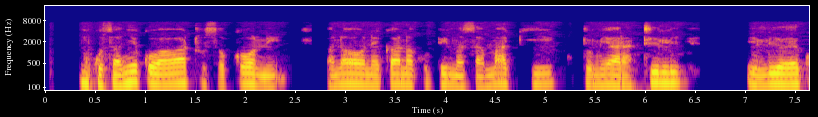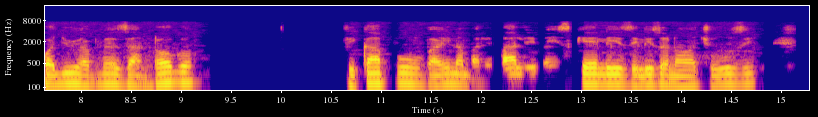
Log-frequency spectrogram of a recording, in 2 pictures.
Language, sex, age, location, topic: Swahili, male, 18-24, Mombasa, agriculture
